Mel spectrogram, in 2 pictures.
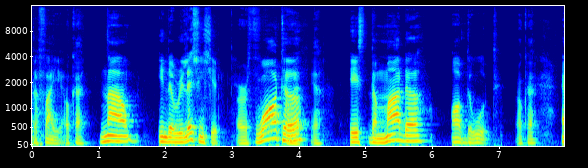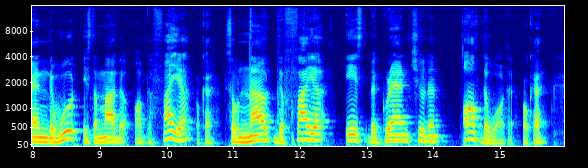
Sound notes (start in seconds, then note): none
